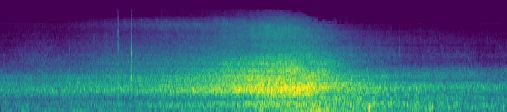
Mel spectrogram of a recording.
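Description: A car passing by on the road: its tyre and engine noise swells to a peak about four seconds in and then fades away.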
